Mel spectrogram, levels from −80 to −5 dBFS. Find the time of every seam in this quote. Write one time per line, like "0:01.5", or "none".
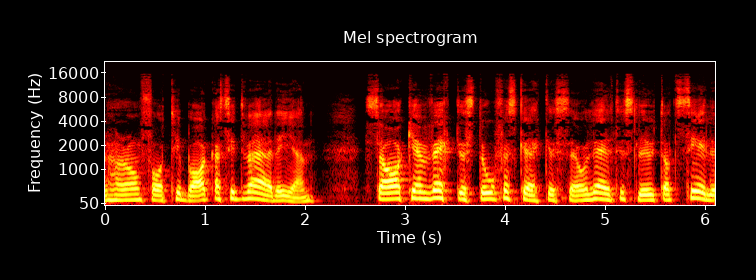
0:02.6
